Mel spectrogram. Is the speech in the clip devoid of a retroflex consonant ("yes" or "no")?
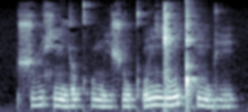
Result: yes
